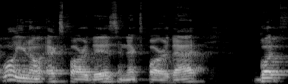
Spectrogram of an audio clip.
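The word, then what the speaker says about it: X-bar: with a bar on it and it goes pronounced Xbar. So, that little piece of information pronounced Xbar.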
